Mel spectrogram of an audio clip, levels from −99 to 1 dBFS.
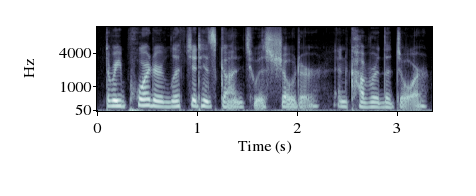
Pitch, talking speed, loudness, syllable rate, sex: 205 Hz, 215 wpm, -20 LUFS, 5.9 syllables/s, female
